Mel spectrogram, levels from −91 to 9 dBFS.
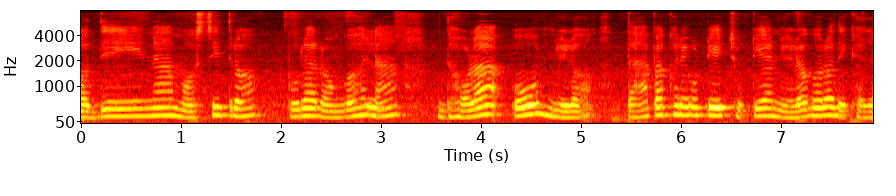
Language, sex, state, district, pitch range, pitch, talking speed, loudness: Odia, female, Odisha, Khordha, 180-220 Hz, 205 Hz, 130 wpm, -17 LUFS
